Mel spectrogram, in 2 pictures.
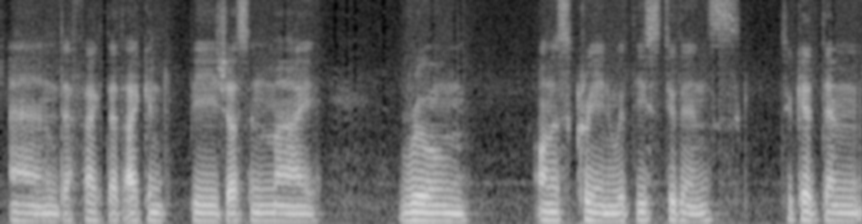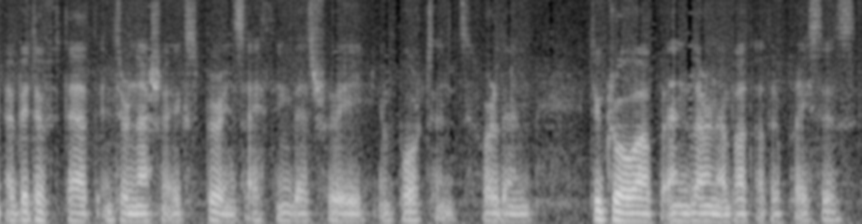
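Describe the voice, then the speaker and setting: A man's voice: lowish voice, little pitch movement, creaky, a little mellow. A young man with a Dutch accent, a student teacher reflecting earnestly on a video call. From Netherlands. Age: young adult. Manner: earnest, halting. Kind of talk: casual reflection.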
